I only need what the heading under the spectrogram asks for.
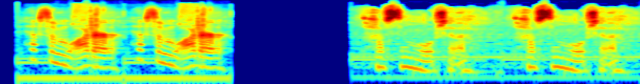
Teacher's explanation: cuando una T está entre dos sonidos vocales, se pronuncia como una D o como la R suave de español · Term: la T suave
